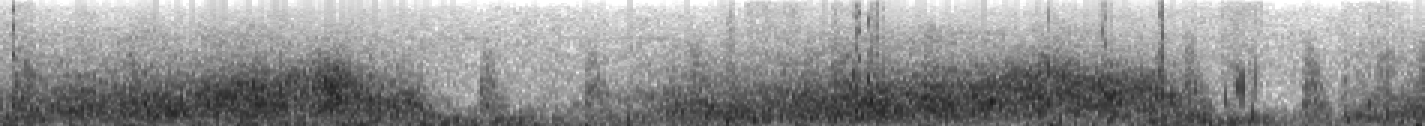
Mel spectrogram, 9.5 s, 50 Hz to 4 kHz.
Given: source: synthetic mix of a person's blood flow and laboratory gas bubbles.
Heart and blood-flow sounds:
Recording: Doppler ultrasound of blood flow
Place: subclavian vein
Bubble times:
0.02-0.26 s: bubbles
4.81-4.92 s: bubbles
4.97-5.38 s: bubbles
5.44-5.96 s: bubbles
6.90-7.20 s: bubbles
7.30-7.49 s: bubbles
7.64-8.09 s: bubbles
8.13-8.41 s: bubbles
8.94-9.40 s: bubbles
From the record:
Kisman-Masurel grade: 222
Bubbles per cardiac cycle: several, 3 to 8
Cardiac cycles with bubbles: 10 to 50%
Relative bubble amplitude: moderate (0.250 to 0.450)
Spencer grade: 2 (many but less than half of the cardiac periods contain bubble signals, singularly or in groups)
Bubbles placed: anywhere in the cardiac cycle

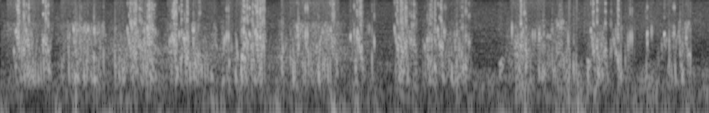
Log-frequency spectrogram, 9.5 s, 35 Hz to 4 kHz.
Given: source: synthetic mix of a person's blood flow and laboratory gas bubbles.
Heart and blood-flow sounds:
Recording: Doppler ultrasound of blood flow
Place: subclavian vein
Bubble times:
0.09-0.70 s: bubbles
0.80-1.42 s: bubbles
1.50-2.12 s: bubbles
2.23-2.90 s: bubbles
2.93-3.56 s: bubbles
3.71-4.53 s: bubbles
4.64-5.03 s: bubbles
5.22-5.59 s: bubbles
5.63-6.30 s: bubbles
6.63-7.69 s: bubbles
7.78-8.47 s: bubbles
8.60-9.25 s: bubbles
From the record:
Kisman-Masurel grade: 444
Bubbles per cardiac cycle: continuous sound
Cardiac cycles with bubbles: 100%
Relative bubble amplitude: maximal (0.775 to 0.999)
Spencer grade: 4 (maximum detectable bubble signal sounding continuously throughout systole and diastole of every cardiac period, and overriding the amplitude of the normal cardiac signals)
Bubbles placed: anywhere in the cardiac cycle

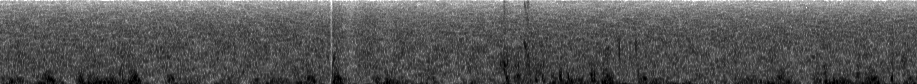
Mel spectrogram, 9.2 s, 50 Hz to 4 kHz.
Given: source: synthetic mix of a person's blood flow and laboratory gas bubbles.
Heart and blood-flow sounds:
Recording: Doppler ultrasound of blood flow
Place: precordium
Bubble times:
4.98-5.54 s: bubbles
5.58-5.79 s: bubbles
5.87-6.24 s: bubbles
6.33-6.43 s: bubbles
8.89-8.98 s: bubbles
9.02-9.09 s: bubbles
From the record:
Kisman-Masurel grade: 222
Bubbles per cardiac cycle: several, 3 to 8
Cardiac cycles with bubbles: 10 to 50%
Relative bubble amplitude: moderate (0.250 to 0.450)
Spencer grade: 2 (many but less than half of the cardiac periods contain bubble signals, singularly or in groups)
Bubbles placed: anywhere in the cardiac cycle

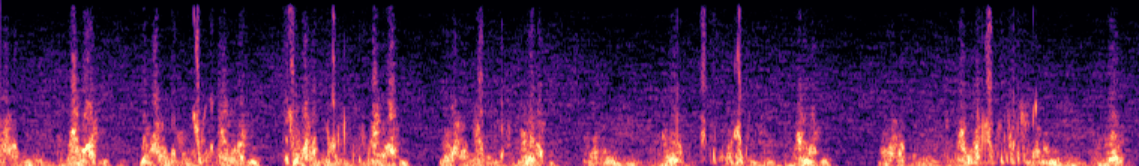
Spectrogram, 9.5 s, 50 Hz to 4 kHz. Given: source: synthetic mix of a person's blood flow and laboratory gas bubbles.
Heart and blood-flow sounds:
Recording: Doppler ultrasound of blood flow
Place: precordium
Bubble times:
1.41-2.06 s: bubbles
2.34-2.50 s: bubbles
2.71-3.10 s: bubbles
3.94-4.05 s: bubbles
4.15-4.22 s: bubbles
5.55-5.71 s: bubbles
5.83-6.00 s: bubbles
6.09-6.25 s: bubbles
8.15-8.67 s: bubbles
From the record:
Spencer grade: 2 (many but less than half of the cardiac periods contain bubble signals, singularly or in groups)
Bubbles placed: anywhere in the cardiac cycle

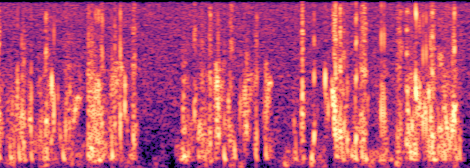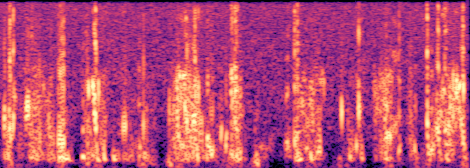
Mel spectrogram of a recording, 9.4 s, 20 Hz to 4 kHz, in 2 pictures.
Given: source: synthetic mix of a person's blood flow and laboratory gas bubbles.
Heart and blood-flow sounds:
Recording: Doppler ultrasound of blood flow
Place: precordium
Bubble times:
0.00-0.86 s: bubbles
0.91-1.43 s: bubbles
1.77-2.79 s: bubbles
2.94-3.74 s: bubbles
3.79-4.68 s: bubbles
4.74-5.46 s: bubbles
5.52-6.31 s: bubbles
6.39-7.20 s: bubbles
7.57-7.99 s: bubbles
8.12-8.39 s: bubbles
8.45-8.77 s: bubbles
8.82-8.91 s: bubbles
9.00-9.41 s: bubbles
From the record:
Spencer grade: 4 (maximum detectable bubble signal sounding continuously throughout systole and diastole of every cardiac period, and overriding the amplitude of the normal cardiac signals)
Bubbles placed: anywhere in the cardiac cycle

